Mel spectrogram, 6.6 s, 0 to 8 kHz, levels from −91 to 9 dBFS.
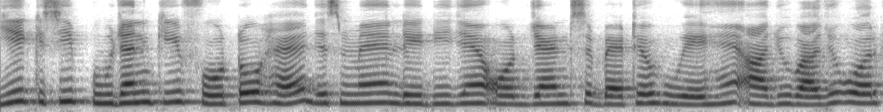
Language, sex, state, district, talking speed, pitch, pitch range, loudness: Hindi, female, Madhya Pradesh, Dhar, 145 wpm, 245 Hz, 230-260 Hz, -16 LUFS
